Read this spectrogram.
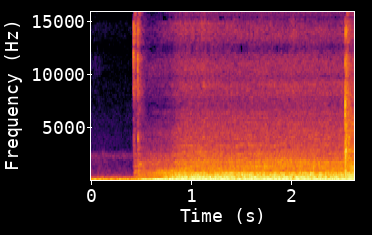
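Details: ASKO dryer on auto normal after repair of a vibrating-noise complaint: starts and settles into a steady even whoosh of airflow with no knocking, scraping or vibration noise.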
